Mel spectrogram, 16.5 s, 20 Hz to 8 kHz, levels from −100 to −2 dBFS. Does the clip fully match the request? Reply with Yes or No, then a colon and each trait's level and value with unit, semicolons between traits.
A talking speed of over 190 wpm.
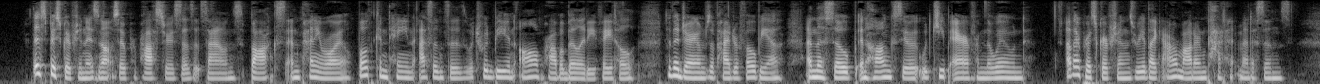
No: average, 170 wpm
